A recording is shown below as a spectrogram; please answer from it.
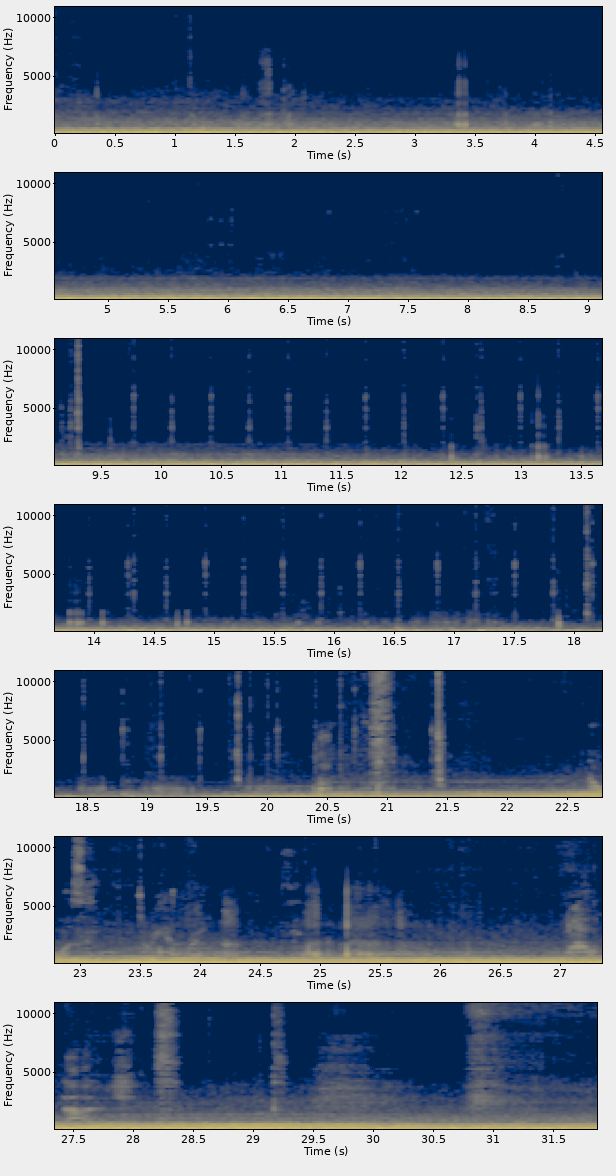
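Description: Car engine and tyre rumble heard from inside the cabin while driving. The noise eases off about two-thirds of the way in as the car slows, then the engine note rises as it pulls away and speeds up again.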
